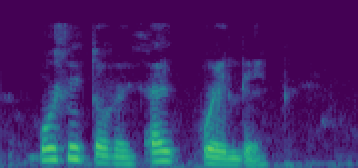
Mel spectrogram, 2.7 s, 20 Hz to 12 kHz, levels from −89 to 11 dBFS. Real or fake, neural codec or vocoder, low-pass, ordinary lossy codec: fake; codec, 16 kHz, 4 kbps, FreqCodec, smaller model; 7.2 kHz; AAC, 32 kbps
